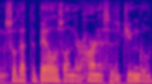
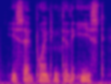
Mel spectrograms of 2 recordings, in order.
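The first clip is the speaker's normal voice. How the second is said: ordinary delivery, nothing marked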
